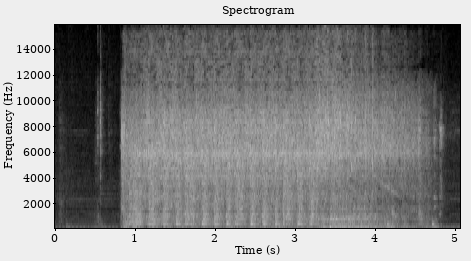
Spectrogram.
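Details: Mercedes SLK230 with starting-fluid sprays: steady fast starter whirr for about four seconds, engine spins but never fires; consistent with a dead ignition coil pack.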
